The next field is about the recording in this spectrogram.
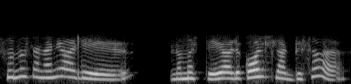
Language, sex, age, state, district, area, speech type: Nepali, female, 18-30, West Bengal, Kalimpong, rural, conversation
